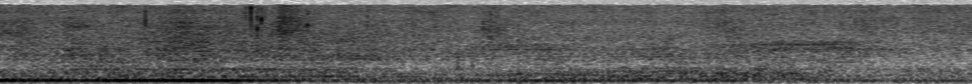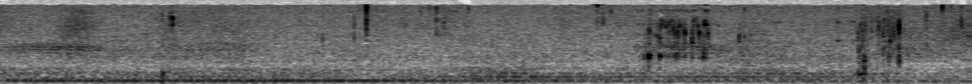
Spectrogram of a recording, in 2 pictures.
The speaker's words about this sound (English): Can you hear when the helicopter's going? Okay, so let the helicopter go.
